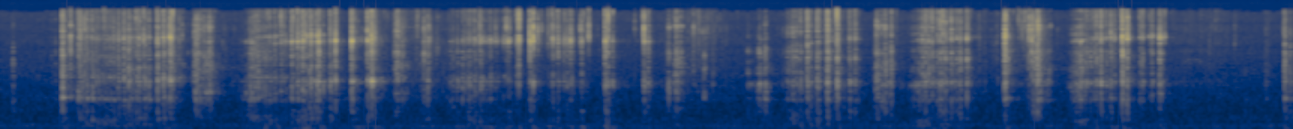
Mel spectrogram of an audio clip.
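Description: A utility knife blade scrapes shavings off the face of a solid, dry yellow bar soap held in the palm. The result is a run of quiet, crisp, bright scraping strokes in short bursts with brief pauses between them, and almost no low end.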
